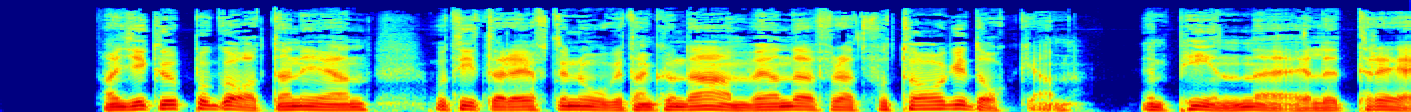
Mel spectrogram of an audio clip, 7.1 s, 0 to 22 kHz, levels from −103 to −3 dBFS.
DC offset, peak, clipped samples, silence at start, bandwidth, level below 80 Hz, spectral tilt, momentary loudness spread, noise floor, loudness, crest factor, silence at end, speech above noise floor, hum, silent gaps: under 0.1%; 0 dBFS; under 0.1%; 0.5 s; 16 kHz; -34 dBFS; -6.5 dB/octave; 7 LU; -70 dBFS; -14 LUFS; 14 dB; 0 s; 56 dB; none; none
